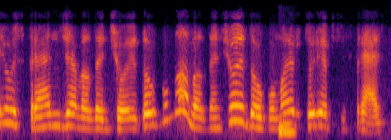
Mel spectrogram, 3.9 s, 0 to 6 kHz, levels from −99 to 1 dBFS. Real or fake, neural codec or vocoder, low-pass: real; none; 5.4 kHz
